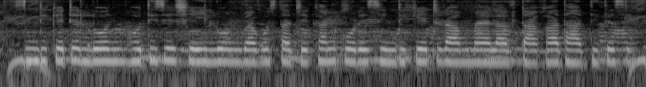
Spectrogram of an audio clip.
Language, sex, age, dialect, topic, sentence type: Bengali, female, 18-24, Western, banking, statement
